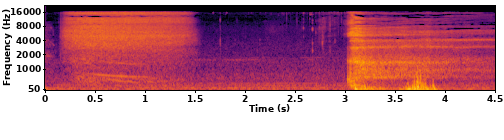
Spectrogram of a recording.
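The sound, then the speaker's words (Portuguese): A deep breath in and out: an airy hiss lasting over a second, then a quiet pause, then a louder, rougher breathy rush with more low rumble. “Sei que dá preguiça de respirar fundo às vezes, mas vamos lá, vai bem fundo. Respira essa energia vital que Deus te deu hoje.”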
